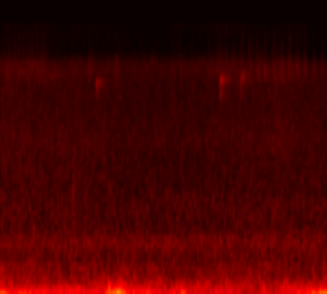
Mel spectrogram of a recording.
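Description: Uneven low rumble on a handheld GoPro's microphone, swelling about a second and a half in and fading toward the end.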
